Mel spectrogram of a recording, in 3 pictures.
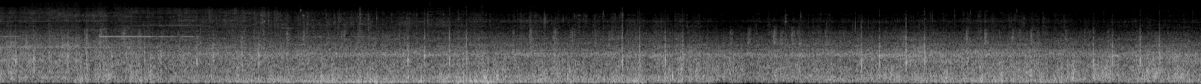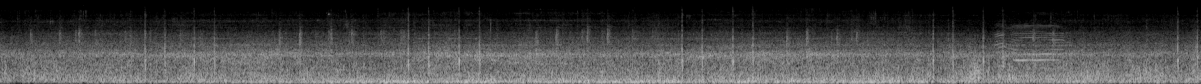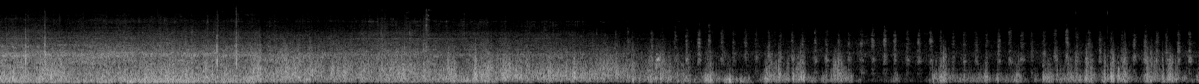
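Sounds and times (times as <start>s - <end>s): small clicks and rattles: 0.0s - 22.0s
miniature train wheels rumbling: 0.0s - 36.0s.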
